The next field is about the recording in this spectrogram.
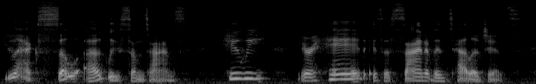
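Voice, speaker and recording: A woman's voice: lowish voice, very animated, a little slow, gravelly, slightly rough, exaggerated voice. A woman voicing a firm but loving mother in a storybook read-aloud, scolding and reassuring her children.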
